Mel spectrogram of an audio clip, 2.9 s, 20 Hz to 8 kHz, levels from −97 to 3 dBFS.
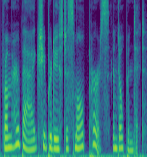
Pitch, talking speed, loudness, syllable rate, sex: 200 Hz, 225 wpm, -18 LUFS, 5.9 syllables/s, female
